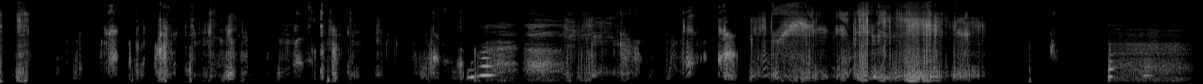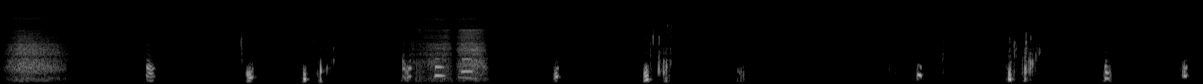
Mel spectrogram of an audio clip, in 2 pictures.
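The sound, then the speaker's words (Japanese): Gulping swallows and wet mouth noises sound right by the ear. A dense stretch of smacking, crunching clicks gives way to sparse, isolated gulps and soft plops separated by silence. “耳元で大きな音立ててごっくんするからよーく聞いててね。”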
